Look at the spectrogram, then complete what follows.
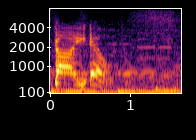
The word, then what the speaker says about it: Gael: gael hola kyle kyle it's pronounced guy l it means joyful that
